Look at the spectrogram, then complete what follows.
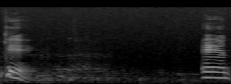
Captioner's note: audience laughing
